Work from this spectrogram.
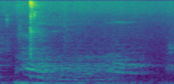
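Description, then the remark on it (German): A dog gives a short snort, a sharp breathy burst followed by a low, rumbling exhale that trails off over the next second or two. “das war der Hund”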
